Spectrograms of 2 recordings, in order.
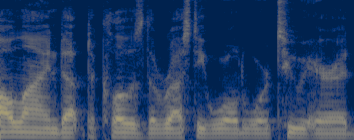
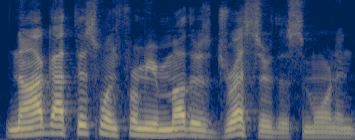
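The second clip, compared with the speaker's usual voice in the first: louder cocky comeback; cocky comeback to the man below; loud proclamation; 6 semitones higher, 7 dB louder than usual. A narrator's reading. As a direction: announce it proudly. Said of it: "Johnny proclaimed".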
